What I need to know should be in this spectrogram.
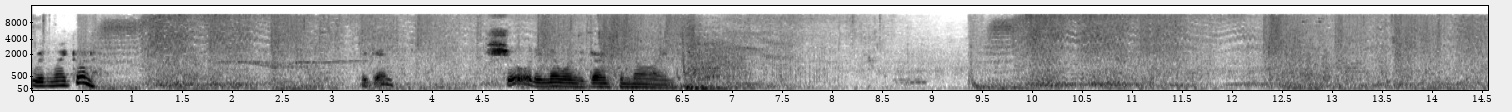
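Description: A mining laser hums and hisses in a steady beam.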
